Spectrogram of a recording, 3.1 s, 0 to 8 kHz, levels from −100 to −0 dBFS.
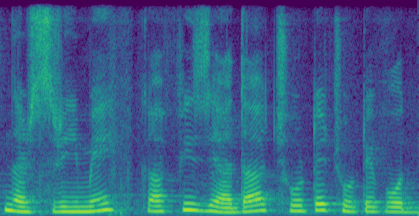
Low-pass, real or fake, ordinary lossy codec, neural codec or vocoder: none; real; none; none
